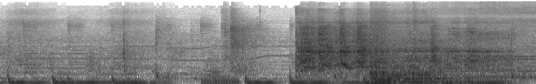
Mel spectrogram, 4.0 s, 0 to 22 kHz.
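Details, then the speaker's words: BMW K100 cafe racer build, start attempt, neutral, choke on: starter churns about 3.5 pulses a second, more smoke and noise than last time but never catches. "first sounds oh it's the same it's exactly the same like this why though so at least we have a bit let's say more smoke or more noises than the last time"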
